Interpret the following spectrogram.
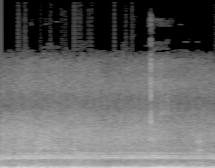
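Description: Airflow buffeting an action camera's microphone in paraglider flight: a loud, steady low rumble, with a faint steady high tone running underneath.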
